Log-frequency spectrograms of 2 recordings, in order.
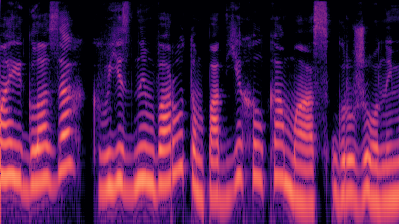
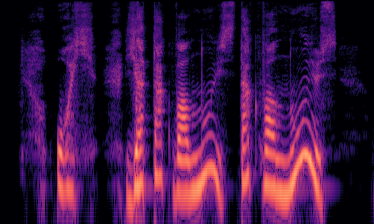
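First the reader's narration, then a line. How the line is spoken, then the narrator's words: Excited whisper. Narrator (Russian): возбужденно шепнула Лариса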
